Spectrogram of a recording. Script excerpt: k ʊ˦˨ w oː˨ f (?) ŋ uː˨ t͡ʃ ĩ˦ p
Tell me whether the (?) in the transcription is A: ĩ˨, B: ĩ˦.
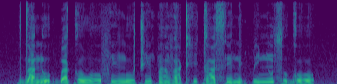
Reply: B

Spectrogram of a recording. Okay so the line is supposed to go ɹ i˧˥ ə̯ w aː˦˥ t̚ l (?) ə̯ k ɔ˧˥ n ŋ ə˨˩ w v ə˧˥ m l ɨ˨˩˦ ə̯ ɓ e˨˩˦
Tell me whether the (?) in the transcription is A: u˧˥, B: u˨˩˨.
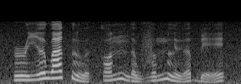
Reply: B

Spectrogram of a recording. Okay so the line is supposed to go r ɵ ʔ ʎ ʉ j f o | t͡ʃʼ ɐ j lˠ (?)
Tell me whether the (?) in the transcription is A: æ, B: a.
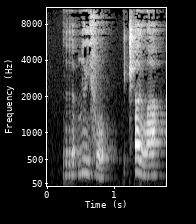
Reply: B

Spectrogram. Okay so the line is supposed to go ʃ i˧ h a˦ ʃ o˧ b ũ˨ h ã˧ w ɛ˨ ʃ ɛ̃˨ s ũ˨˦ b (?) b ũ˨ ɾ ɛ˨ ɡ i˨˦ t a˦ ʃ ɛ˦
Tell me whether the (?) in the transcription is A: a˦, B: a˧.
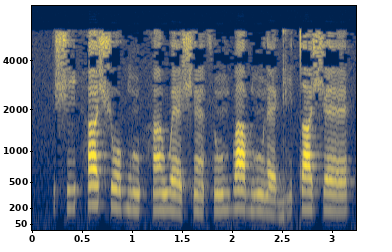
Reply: B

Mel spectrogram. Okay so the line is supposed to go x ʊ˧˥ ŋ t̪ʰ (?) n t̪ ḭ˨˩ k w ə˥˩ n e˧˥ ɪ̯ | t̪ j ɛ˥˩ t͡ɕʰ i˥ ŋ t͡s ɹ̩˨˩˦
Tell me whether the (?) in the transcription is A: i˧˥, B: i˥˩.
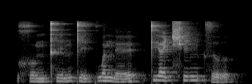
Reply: A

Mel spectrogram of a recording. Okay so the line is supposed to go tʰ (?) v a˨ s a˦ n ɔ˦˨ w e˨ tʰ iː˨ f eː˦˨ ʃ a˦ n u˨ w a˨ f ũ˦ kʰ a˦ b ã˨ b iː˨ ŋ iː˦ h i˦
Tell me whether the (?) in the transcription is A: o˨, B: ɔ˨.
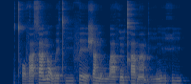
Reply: B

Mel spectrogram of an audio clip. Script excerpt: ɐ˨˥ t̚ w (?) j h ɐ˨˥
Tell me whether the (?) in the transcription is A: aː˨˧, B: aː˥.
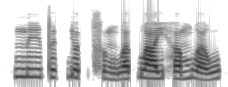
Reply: A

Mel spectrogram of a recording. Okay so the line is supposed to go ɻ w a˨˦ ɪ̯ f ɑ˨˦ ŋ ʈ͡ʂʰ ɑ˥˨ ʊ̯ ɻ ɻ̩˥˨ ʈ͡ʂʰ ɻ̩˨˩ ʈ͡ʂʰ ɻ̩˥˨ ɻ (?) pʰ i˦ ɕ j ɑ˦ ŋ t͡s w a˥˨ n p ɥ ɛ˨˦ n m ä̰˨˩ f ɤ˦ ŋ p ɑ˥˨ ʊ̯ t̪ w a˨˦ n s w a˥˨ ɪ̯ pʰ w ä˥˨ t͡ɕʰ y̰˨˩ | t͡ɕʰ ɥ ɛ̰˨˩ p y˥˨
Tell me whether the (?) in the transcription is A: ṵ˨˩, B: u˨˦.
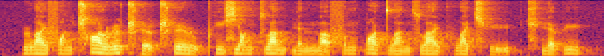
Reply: A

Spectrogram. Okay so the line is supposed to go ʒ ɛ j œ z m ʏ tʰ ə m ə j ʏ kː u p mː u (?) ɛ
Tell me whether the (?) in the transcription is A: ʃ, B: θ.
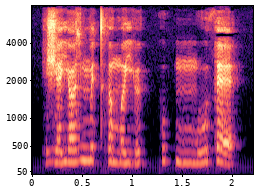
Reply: B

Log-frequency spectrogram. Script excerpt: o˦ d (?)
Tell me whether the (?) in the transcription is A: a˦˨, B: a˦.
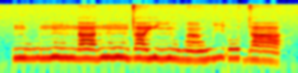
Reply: A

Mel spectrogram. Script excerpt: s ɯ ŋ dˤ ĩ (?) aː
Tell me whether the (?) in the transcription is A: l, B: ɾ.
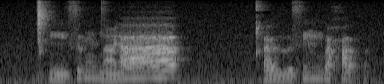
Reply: B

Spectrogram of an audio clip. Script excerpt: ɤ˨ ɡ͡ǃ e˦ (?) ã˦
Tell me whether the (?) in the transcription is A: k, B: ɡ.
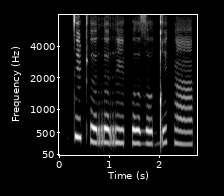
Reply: A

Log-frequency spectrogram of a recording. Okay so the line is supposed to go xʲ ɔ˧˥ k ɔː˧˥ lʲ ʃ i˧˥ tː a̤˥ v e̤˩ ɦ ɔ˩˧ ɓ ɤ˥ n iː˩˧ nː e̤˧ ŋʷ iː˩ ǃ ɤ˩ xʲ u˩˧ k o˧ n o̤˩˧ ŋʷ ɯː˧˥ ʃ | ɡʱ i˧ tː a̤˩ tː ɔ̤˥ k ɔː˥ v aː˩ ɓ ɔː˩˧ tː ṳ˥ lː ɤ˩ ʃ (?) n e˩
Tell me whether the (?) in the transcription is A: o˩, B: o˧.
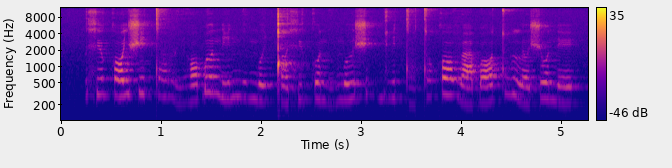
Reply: B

